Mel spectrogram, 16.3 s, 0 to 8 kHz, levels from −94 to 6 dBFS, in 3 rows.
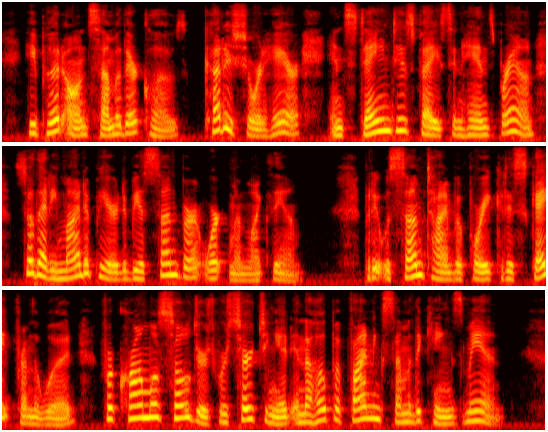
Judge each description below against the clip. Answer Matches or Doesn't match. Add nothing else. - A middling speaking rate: Doesn't match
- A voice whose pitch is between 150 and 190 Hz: Matches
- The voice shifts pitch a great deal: Matches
